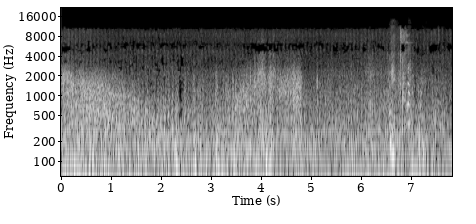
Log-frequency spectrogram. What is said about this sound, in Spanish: Están, están cazando. Ajá, cazando, así en un helicóptero.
